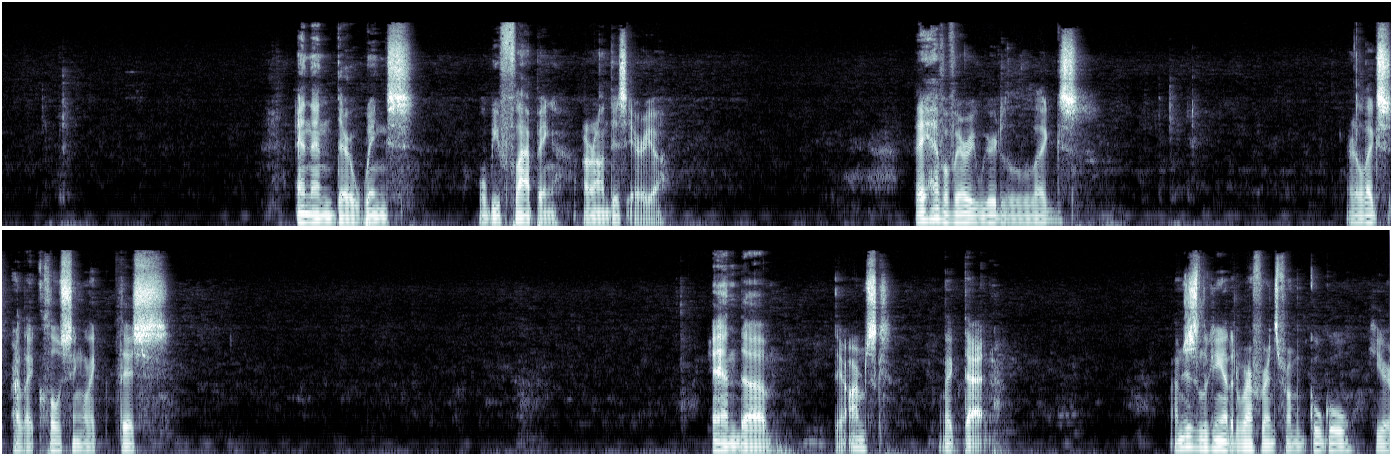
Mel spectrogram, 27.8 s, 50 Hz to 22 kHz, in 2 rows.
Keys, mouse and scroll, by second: 1.1 click, 2.1 click, 4.0 click, 4.6 click, 5.7 click, 6.2 click, 10.0 click, 10.6 click, 11.6 ctrl+z, 13.1 click, 13.8 click, 14.8 click, 15.6 click, 16.5 click, 17.8 click, 18.3 click, 18.7 click, 19.1 click, 19.6 click, 20.0 click, 22.5-23.6 drag, 25.5 click, 26.2 click, 27.2 click, 27.3 click.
